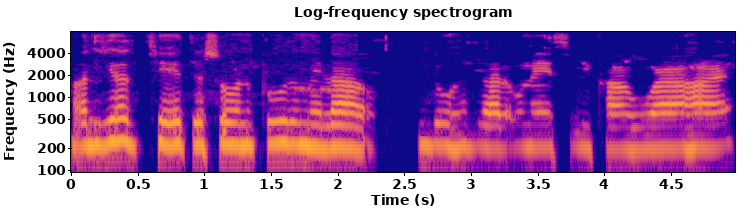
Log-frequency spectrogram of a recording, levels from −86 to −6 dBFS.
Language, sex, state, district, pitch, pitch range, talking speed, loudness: Hindi, female, Bihar, Purnia, 210 Hz, 200-220 Hz, 145 wpm, -27 LUFS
